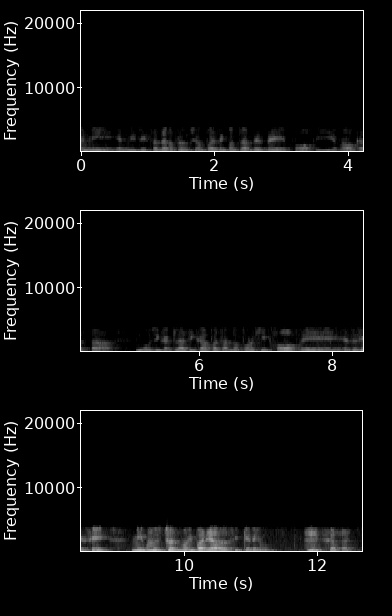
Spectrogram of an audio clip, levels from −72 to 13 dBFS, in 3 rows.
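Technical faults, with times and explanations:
4.75 s and 9.74 s, audio missing between chunks: at each point the speech skips forward by only a few milliseconds, with the two sides joined directly and no silence between them. The even 5 s spacing points to chunked recording or processing that likely drops a sliver of audio at each chunk boundary. On a waveform, each point shows as an abrupt splice where the wave jumps discontinuously. On a spectrogram, it appears as a thin vertical seam cutting through the speech harmonics.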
